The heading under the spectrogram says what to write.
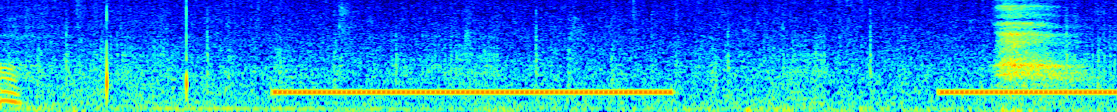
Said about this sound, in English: Come on, Charlie, answer the phone.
